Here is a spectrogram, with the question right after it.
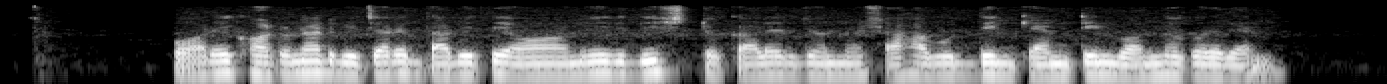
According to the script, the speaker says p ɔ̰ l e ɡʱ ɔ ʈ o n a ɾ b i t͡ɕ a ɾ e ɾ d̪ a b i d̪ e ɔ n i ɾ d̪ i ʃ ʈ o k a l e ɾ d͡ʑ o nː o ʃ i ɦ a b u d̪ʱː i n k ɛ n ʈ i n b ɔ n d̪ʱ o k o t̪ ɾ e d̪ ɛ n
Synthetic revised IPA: p ɔ̰ ɾ e ɡʱ ɔ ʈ o n a ɾ b i t͡ɕ a ɾ e ɾ d̪ a b i t̪ e ɔ n i ɾ d̪ i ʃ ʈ o k a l e ɾ d͡ʑ o nː o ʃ a ɦ a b u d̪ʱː i n k ɛ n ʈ i n b ɔ n d̪ʱ o k o ɾ e d̪ ɛ n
